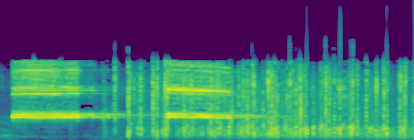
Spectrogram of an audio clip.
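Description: A referee's whistle blows two long blasts, ending the players' moment of silence. Spectators break into applause about a second in and keep clapping.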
